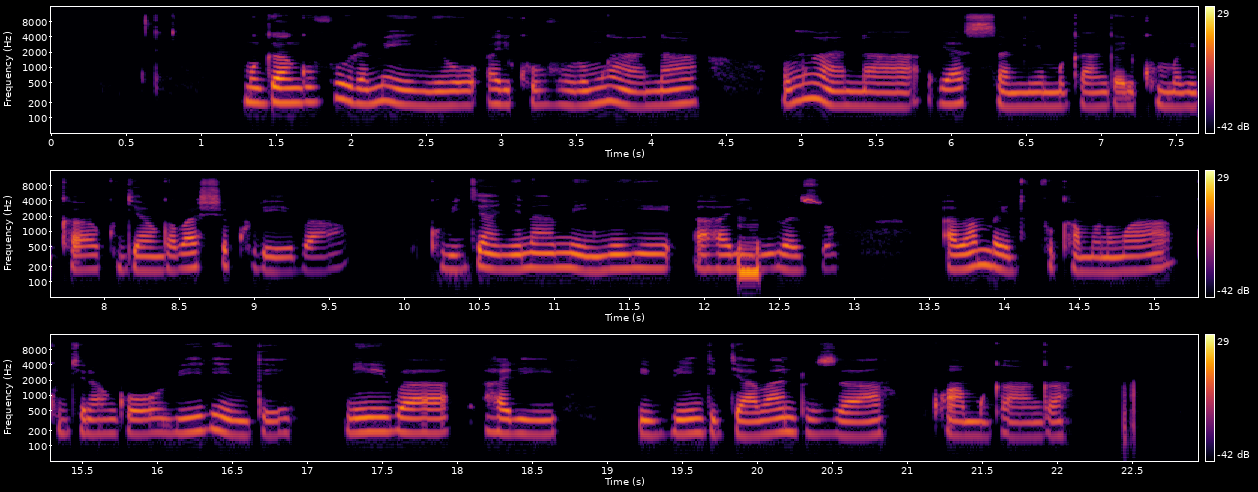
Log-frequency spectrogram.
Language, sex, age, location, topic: Kinyarwanda, female, 25-35, Huye, health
